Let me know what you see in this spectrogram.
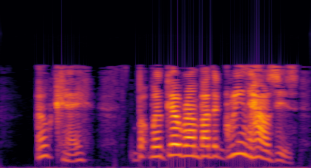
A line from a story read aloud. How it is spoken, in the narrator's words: said Hermione breathlessly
